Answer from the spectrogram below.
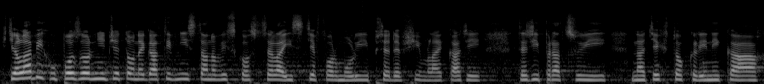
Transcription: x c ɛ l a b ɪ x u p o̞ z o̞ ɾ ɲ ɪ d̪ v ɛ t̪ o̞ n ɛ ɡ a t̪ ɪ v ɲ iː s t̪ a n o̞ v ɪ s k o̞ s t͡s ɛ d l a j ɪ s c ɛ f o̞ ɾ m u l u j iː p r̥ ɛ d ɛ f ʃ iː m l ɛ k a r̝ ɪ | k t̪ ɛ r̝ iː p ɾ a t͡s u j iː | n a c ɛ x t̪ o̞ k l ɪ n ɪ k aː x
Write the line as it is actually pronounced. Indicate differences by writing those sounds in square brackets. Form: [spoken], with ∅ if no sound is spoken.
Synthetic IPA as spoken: x c ɛ l a b ɪ x u p o̞ z o̞ ɾ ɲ ɪ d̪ [ʒ] ɛ t̪ o̞ n ɛ ɡ a t̪ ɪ v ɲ iː s t̪ a n o̞ v ɪ s k o̞ s t͡s ɛ [∅] l a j ɪ s c ɛ f o̞ ɾ m u l u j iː p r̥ ɛ d ɛ f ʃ iː m l [ɛː] k a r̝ ɪ | k t̪ ɛ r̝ iː p ɾ a t͡s u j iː | n a c ɛ x t̪ o̞ k l ɪ n ɪ k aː x

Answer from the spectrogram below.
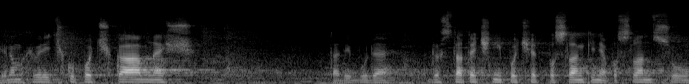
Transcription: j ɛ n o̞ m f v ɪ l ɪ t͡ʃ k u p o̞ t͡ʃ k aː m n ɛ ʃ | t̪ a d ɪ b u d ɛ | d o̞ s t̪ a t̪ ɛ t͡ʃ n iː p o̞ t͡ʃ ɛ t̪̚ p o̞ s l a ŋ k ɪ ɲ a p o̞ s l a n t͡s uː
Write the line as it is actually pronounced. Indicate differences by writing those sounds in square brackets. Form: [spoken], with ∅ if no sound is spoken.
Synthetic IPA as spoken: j ɛ n o̞ m [x] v ɪ l ɪ t͡ʃ k u p o̞ t͡ʃ k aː m n ɛ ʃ | t̪ a d ɪ b u d ɛ | d o̞ s t̪ a t̪ ɛ t͡ʃ n iː p o̞ t͡ʃ ɛ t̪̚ p o̞ s l a ŋ k ɪ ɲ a p o̞ s l a n t͡s uː

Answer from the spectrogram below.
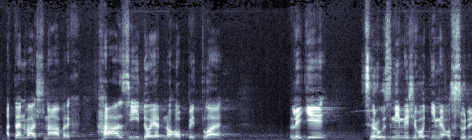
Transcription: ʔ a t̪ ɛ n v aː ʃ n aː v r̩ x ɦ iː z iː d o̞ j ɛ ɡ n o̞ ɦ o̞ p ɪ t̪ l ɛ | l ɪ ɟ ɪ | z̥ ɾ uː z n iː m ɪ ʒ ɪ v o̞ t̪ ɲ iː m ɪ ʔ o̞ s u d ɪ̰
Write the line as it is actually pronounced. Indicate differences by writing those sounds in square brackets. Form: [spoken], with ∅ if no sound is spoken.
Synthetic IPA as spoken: ʔ a t̪ ɛ n v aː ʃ n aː v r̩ x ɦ [aː] z iː d o̞ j ɛ [d] n o̞ ɦ o̞ p ɪ t̪ l ɛ | l ɪ ɟ ɪ | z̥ ɾ uː z n iː m ɪ ʒ ɪ v o̞ t̪ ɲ iː m ɪ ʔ o̞ s u d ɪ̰

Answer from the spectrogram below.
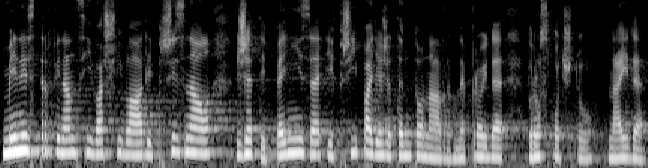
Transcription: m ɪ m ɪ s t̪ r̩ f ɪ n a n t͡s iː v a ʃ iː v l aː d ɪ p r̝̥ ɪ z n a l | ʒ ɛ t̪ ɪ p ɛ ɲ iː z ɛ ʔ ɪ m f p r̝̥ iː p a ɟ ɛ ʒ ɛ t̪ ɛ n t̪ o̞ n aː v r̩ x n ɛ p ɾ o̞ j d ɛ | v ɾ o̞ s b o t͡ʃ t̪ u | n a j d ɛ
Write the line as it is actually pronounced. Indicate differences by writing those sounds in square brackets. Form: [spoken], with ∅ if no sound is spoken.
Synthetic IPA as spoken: m ɪ [n] ɪ s t̪ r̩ f ɪ n a n t͡s iː v a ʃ iː v l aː d ɪ p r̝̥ ɪ z n a l | ʒ ɛ t̪ ɪ p ɛ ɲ iː z ɛ ʔ ɪ [∅] f p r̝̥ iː p a ɟ ɛ ʒ ɛ t̪ ɛ n t̪ o̞ n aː v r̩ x n ɛ p ɾ o̞ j d ɛ | v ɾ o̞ s [p] o t͡ʃ t̪ u | n a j d ɛ

